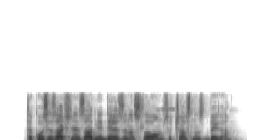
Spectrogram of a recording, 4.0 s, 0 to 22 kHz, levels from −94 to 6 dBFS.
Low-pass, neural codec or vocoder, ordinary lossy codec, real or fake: 7.2 kHz; none; none; real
